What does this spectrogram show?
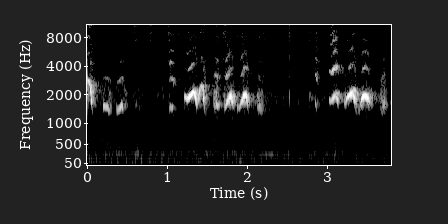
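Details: Pet cockatiel chirping in a live stream, a run of short whistled, wavering notes in quick succession, then a brief pause and another cluster of bright chirps; faint low room hum beneath.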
